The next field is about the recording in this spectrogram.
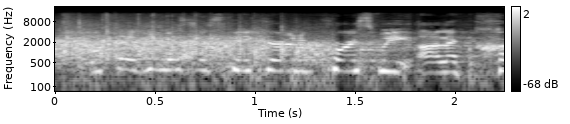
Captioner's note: some Applause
